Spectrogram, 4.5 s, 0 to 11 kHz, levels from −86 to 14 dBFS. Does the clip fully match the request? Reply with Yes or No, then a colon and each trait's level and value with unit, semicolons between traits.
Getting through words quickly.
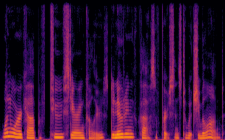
Yes: fast, 225 wpm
